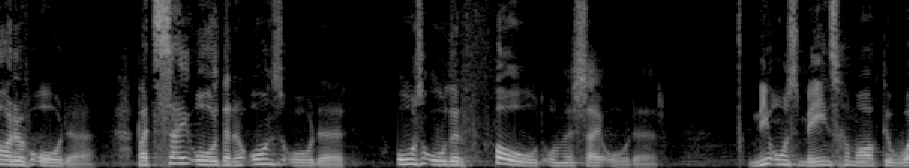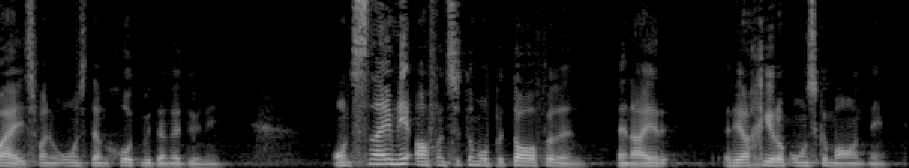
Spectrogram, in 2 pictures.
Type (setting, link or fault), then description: setting, large echoing room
